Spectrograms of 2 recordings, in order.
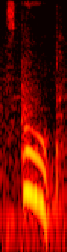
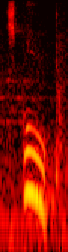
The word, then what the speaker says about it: scoop: Scoop. Scoop.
